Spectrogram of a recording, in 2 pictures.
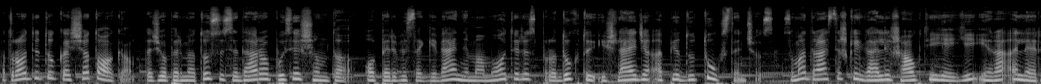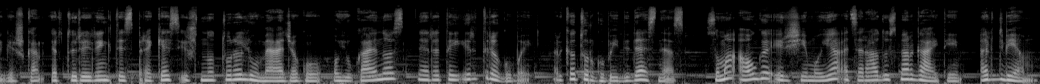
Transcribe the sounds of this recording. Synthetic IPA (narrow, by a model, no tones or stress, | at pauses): ɐt̪ɾoːd̪ʲiːt̪uːkɐt̪t͡ʃʲɛt̪oːkʲo̰ːt̪ɐt͡ʃʲɛʊpʲɛɾmʲɛt̪ʊssʊsʲɪd̪ɑːɾoːpʊsʲeːʃʲɪmt̪o̰ːoːpʲɛɾʋʲɪsɑɡʲiʋʲæːnʲɪmɑːmoːt̪ʲɛɾʲʊspɾod̪ʊkt̪ʊɪʔɪʃʲlʲæɪd͡ʒʲɛʔɐpʲiɛd̪ʊt̪uːkst̪ɐ̰nʲt͡ʃʲʊ̰ssʊmɐd̪ɾɑːsʲt̪ʲɪʃkɐɪɡɑːlʲɪʃɐʊkt̪ʲɪjɛɪjɪʔiːɾɐ̰ʔɐlʲɛɾʲɡʲɪʃkɐɪɾt̪ʊɾʲɪɾʲɪŋʲkt̪ʲɪsʲpʲɾʲɛkʲɛsɪ̰ʃnɐt̪ʊɾɐlʲuːmʲæːd͡ʒʲɛɡuːoːjuːkɐɪnoːsnʲɛɾʲɛt̪ɐɪʔɪɾt̪ʲɾʲɪɡʊbɐ̰ɪɐɾkʲɛt̪ʊɾɡʊbɐɪd̪ʲɪd̪ʲæːsʲnʲḛs | sʊmɐʔɐʊɡɐʔɪɾʃʲɛɪmoːjɛʔɐ̰t̪ʲsʲɪɾɑːd̪osmʲɛɾɡɐɪt̪ʲɛɪ | ɐɾʲd̪ʲʋʲiɛm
